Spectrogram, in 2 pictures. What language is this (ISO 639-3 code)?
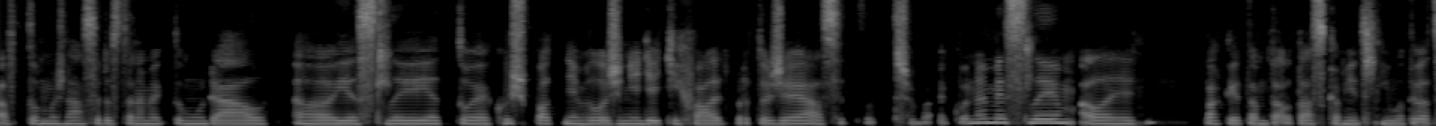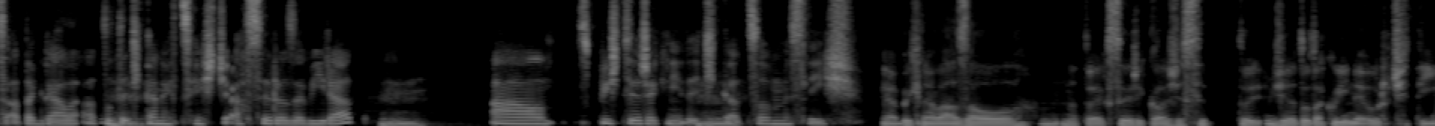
ces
